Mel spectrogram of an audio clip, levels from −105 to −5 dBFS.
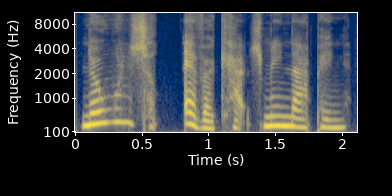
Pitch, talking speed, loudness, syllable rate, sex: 260 Hz, 200 wpm, -18 LUFS, 5.4 syllables/s, female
